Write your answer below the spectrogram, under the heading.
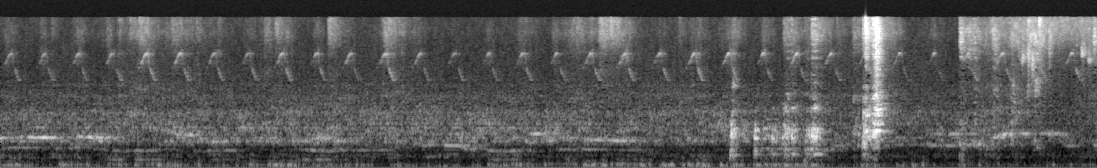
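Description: Chickens clucking, with steady high peeping of chicks at about three peeps a second. Near the end come a few sharp knocks of a metal ladle against the iron kadai, one much louder than the rest.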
